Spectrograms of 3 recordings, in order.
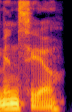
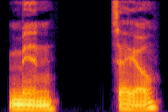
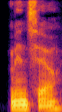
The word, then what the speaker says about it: Min-seo: "Min-Seo," Mrs. Davidson said, pronouncing it wrong. Several students giggled. "Mincio," she corrected gently. "It rhymes with so."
